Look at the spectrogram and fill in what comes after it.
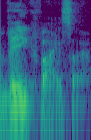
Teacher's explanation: Weg wins the stress game, turning the word into Wegweiser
